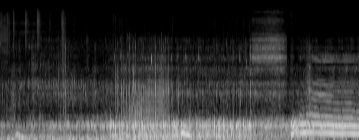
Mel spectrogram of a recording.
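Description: Deep underwater rumble with brief moaning, whale-like glides. In the last second or so a loud, low drawn-out tone begins, sliding slowly downward.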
